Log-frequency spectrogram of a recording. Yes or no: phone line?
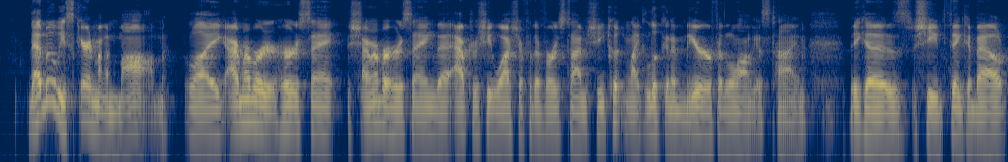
no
